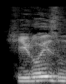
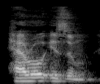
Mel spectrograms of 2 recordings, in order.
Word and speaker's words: heroism: ये है heroism, heroism नहीं, heroism.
